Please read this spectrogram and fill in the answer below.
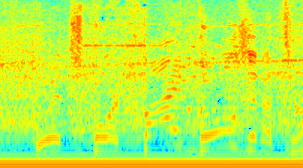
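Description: A man's voice speaking: a television hockey commentator talking over steady background noise.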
